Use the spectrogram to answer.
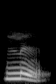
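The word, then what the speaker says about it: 乐: kasih apa namanya, marganya adalah le bacanya. Le. Ini Oh. bacanya adalah le a yuan.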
